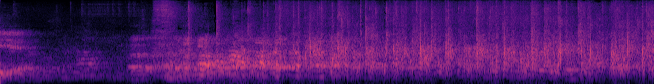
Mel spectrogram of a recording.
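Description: A group of people clap their hands.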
